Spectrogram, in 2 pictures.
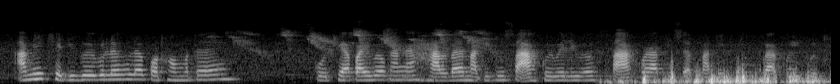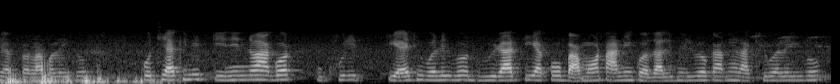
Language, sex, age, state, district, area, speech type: Assamese, female, 60+, Assam, Lakhimpur, rural, spontaneous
